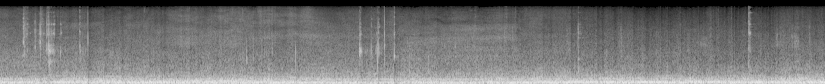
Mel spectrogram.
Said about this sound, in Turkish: Çünkü vapur o deviniminden uzaklaşıyor şu an. Bakın sesi falan değişti. O duru gidiyor. Artık deniz dalgalarından, denizin dalgası daha farklı bir hale alıyor. Çünkü vapur yanaşma noktasında.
